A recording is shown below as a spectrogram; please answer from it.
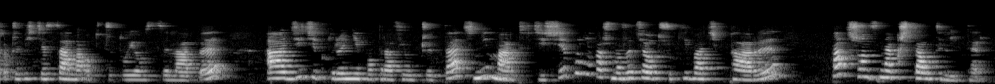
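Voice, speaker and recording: Slow, patient woman teaching children. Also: a little high, fairly bright tone. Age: young adult. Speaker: speech therapist. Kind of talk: children's speech therapy lesson. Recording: dull, roomy home recording.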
